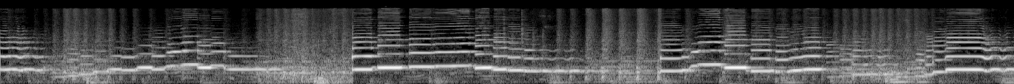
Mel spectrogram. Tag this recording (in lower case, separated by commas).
orchestra, jazz, music, musical instrument, woodwind instrument, brass instrument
